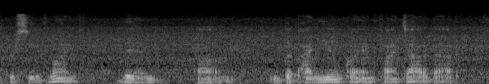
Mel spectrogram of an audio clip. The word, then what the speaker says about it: pineal: the pineal gland and uh you know I know people want to call it the pineal gland uh but you pronounce it pineal pine tree pineal is found near in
